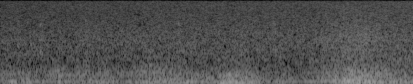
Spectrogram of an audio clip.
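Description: Steady room tone: an even low hiss with a faint low hum underneath, no distinct events.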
